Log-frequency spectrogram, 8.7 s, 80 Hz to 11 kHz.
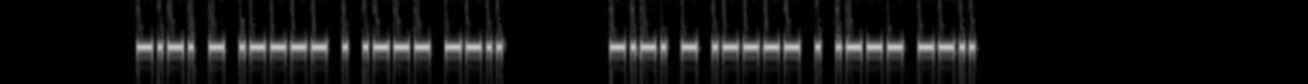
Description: Morse code, heard as a keyed tone, about 36 wpm, 700 Hz. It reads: CT1EJZ CT1EJZ
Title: DXCC-100 Call Signs - 6 Characters - Repeated 2x - 35wpm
